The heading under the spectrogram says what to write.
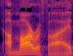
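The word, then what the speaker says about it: Amraphel: Chapter 14, verse 1 says, "And it came to pass in the days of Aramaphi, the king of Shinar." By the way, people think that Amaraphi, the king of Shinar, I should pronounce it correctly, is another name for King Hammurabi, the Babylonian king who put together the code of Hammurabi that you've heard of before.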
